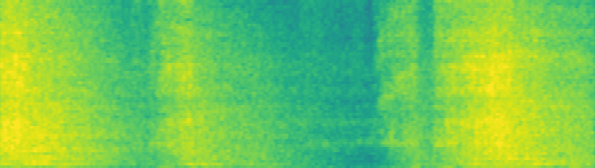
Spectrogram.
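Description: Sound effect of a car engine revving, rising and falling in pitch in two swells over a loud rushing noise.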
